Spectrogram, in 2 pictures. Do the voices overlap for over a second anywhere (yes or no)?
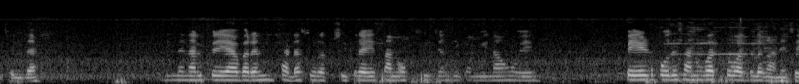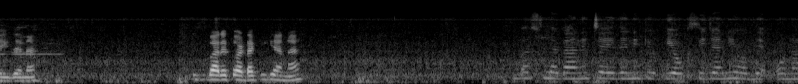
yes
